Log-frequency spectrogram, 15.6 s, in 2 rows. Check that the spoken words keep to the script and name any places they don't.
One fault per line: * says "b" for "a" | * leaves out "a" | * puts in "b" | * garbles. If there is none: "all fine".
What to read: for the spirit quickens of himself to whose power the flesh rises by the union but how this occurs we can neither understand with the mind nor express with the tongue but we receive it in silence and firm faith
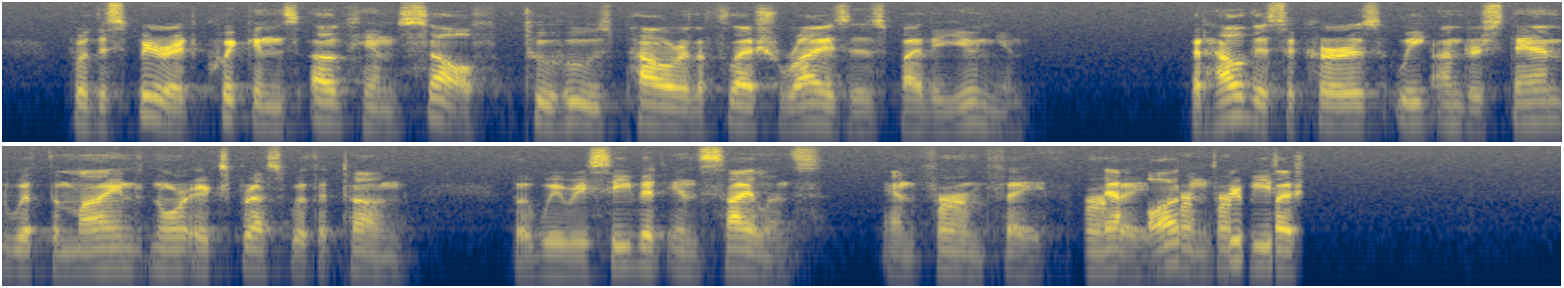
* leaves out "can neither"
* garbles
